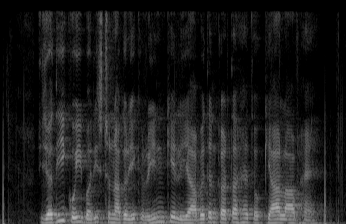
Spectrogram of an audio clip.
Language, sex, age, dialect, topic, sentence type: Hindi, male, 31-35, Marwari Dhudhari, banking, question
